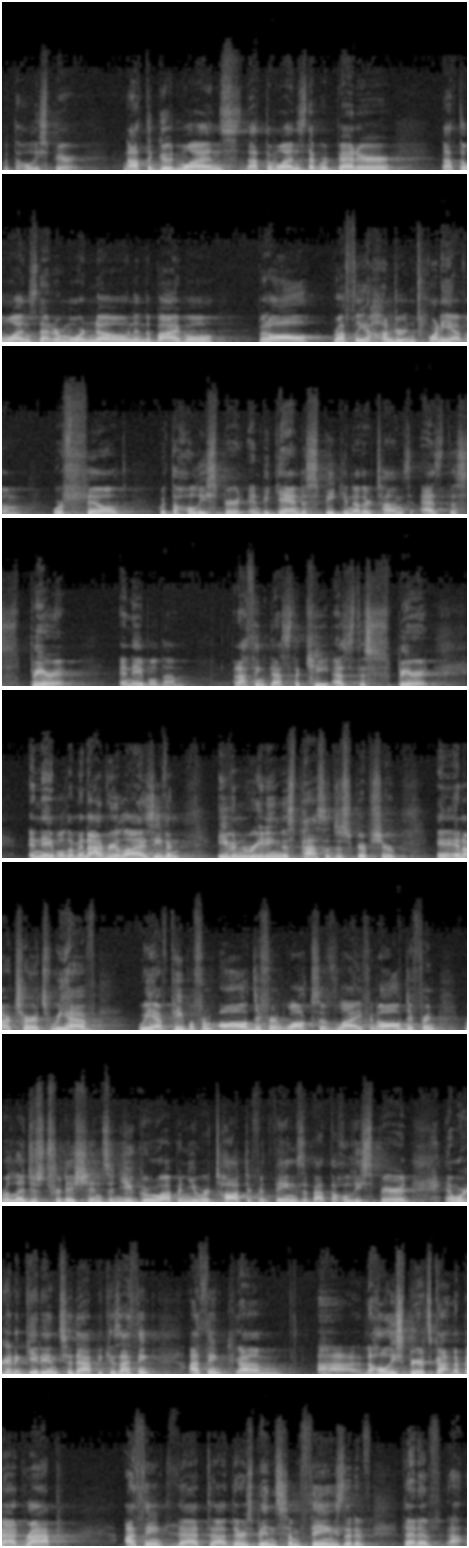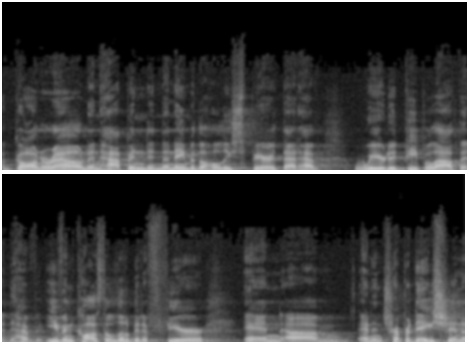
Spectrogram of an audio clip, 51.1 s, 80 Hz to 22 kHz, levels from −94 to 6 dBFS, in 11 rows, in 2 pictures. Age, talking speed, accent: 40-59, 195 wpm, American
